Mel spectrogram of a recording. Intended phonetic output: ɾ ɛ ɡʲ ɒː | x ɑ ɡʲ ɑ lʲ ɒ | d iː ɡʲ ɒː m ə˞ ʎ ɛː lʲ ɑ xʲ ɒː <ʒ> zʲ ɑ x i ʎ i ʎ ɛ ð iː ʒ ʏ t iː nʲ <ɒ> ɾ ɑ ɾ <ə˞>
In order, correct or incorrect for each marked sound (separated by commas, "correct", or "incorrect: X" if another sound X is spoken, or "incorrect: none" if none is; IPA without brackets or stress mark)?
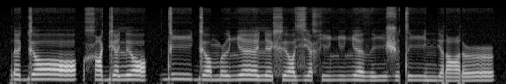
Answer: incorrect: none, incorrect: ɑ, correct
